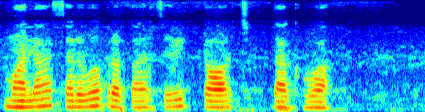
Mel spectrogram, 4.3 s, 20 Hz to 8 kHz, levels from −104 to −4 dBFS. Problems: none marked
